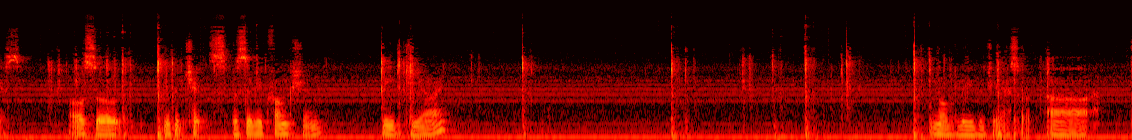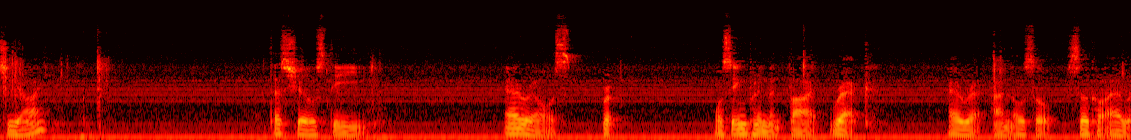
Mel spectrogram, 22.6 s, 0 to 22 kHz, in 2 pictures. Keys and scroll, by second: 0.5 Down, 0.7 Left, 1.5 Escape, 3.5-4.6 typing, 5.2 Page_Down, 6.7 Escape, 6.8 Escape, 7.4 Page_Down, 7.7 Page_Up, 8.0 Escape, 9.1 Escape, 9.3 Escape, 9.4 Escape, 9.9 Escape, 11.1-11.9 typing, 12.3 Down, 13.8 Down, 14.2 Up, 14.6 Down, 15.0 Up, 19.0 Down, 19.3 Up, 21.3 Down.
